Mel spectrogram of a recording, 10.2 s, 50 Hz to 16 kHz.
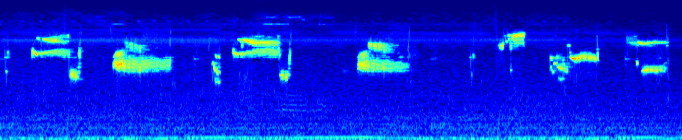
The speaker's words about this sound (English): If you guessed the salt marsh sparrow, you're right. This species, sometimes referred to as the salt marsh sharp-tailed sparrow, is one of 25 kinds of sparrows known to occur in Virginia.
